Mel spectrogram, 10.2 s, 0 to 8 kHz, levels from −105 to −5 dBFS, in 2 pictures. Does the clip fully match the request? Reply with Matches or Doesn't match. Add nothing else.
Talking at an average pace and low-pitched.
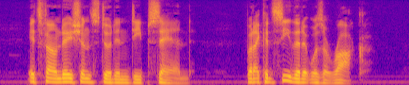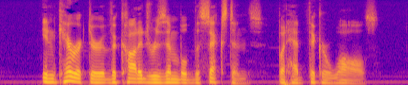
Matches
